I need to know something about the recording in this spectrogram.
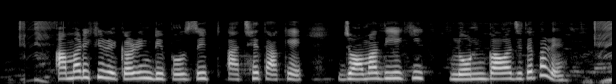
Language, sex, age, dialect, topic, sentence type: Bengali, female, 36-40, Standard Colloquial, banking, question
